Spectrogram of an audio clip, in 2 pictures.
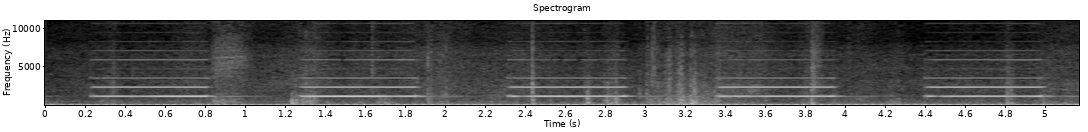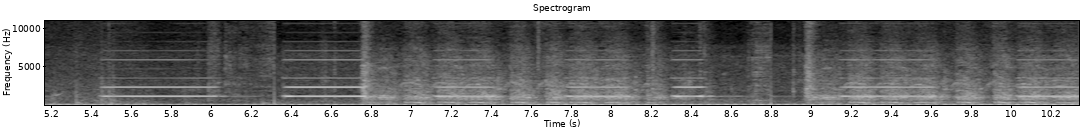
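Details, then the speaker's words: Ford Transit Mk7 diesel van, parked over a year with a dead battery, just started on a jump: about one beep per second over a quiet diesel idle, reversing beeper sounding constantly; owner suspects the reverse switch is stuck on. "Sounds like the reverse switch is stuck on."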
